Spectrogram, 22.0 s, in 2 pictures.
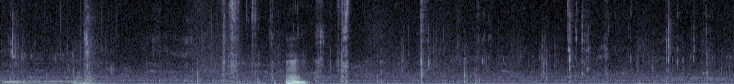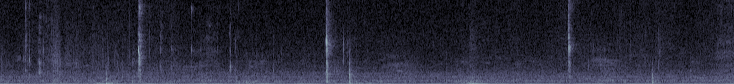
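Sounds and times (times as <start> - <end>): steady low hum: 0.0 - 22.0
chewing mouth sounds: 3.3 - 15.0, 15.8 - 16.2.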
